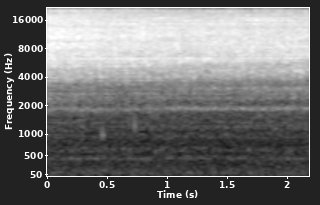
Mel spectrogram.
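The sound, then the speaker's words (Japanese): Lukewarm tap water runs while a face is rinsed at a sink, making a faint, steady hiss of flowing water that holds level throughout with no voices. “そしたら洗い流そっか。ぬるま湯で。あ、ちょっと暑いかな。”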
